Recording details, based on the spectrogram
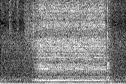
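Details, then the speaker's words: Skid steer mower/brush attachment's hydraulic motor bench-tested alone, gearbox removed, after the right-angle gearbox failed from lack of oil and was rebuilt: steady low drone with smooth even whine, cuts out cleanly, nothing bad heard; normal hydraulic motor run. "okay so i think that one well i didn't hear anything that sounded bad"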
